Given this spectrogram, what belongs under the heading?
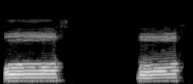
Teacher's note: कॉफ में जुबान की जड़ तालु के नरम हिस्से से लगी।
